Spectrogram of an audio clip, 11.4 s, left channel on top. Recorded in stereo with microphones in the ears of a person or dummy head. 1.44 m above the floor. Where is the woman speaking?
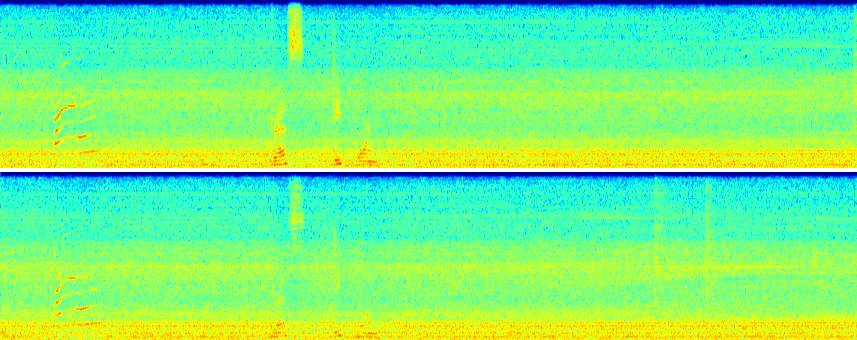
40° left (ahead or behind), 0.6 m.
